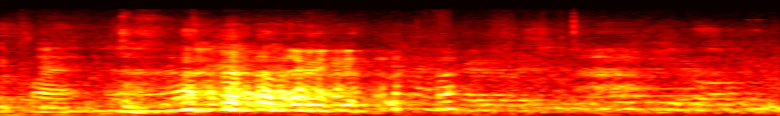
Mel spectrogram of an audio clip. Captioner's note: laughing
